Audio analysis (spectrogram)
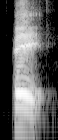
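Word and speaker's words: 米: We use the character for rice, which is pronounced Bei, and we use that Beikoku or rice country.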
